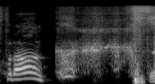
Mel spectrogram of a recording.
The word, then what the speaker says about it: Franxx: You know, it's spelled FRANXX. – That's why it's Fronks.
